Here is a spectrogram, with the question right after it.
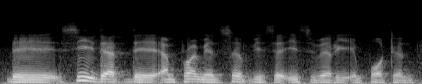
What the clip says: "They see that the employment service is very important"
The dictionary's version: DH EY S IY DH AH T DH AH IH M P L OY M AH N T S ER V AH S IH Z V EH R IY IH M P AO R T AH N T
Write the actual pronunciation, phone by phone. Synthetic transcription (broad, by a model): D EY S IY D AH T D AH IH M P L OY M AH N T S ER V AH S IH S V EH R IY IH M P AO T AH N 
